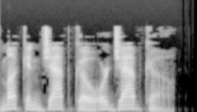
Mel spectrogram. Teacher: the ł in the words mógł (could) and jabłko (apple) might be omitted in ordinary speech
